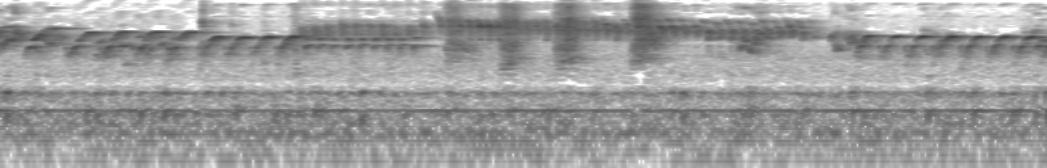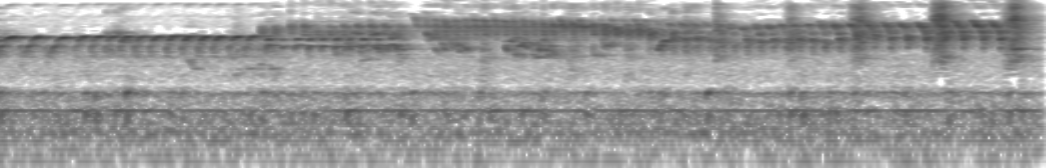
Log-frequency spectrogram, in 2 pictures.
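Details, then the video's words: Pet-shop canary of unknown type in full song, long run of fast trills and buzzy rolls changing pitch every second or two, over a constant low electrical hum. "Canario cantando"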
